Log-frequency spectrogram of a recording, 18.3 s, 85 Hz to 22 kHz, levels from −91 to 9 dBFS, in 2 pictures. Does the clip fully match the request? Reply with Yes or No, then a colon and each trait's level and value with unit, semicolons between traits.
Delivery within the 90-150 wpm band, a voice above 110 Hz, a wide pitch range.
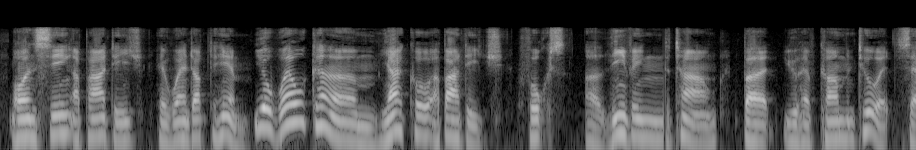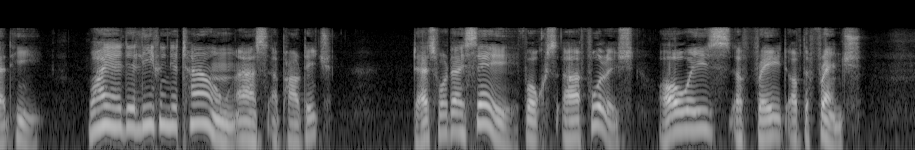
Yes: average, 145 wpm; low, 135 Hz; wide, 6.7 semitones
